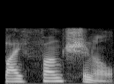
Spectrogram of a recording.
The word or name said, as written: bifunctional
